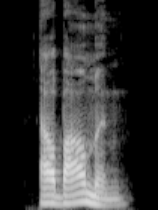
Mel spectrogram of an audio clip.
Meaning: to take pity on, to have mercy for
- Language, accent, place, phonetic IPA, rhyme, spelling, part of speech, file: German, Germany, Berlin, [ɛɐ̯ˈbaʁmən], -aʁmən, erbarmen, verb, De-erbarmen.ogg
